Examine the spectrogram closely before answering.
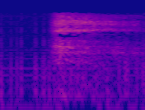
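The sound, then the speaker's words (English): A deep in-breath during a guided relaxation exercise: after a short near-silent pause, a single long airy inhalation starts abruptly and holds steady, easing off only slightly toward the end. “Letting go now. Letting everything go. Breathing in.”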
